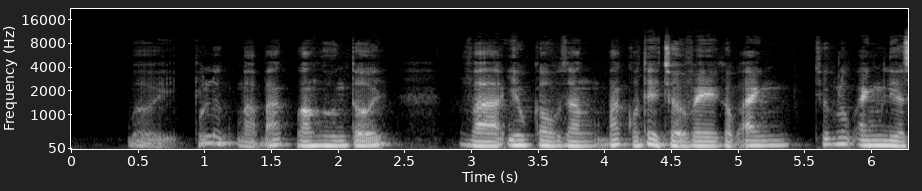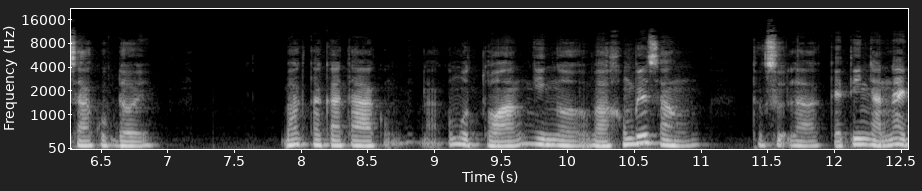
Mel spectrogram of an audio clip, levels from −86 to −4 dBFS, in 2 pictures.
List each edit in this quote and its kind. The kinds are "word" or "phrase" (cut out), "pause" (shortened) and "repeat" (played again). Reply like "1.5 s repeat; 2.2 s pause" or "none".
1.0 s word; 1.7 s word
